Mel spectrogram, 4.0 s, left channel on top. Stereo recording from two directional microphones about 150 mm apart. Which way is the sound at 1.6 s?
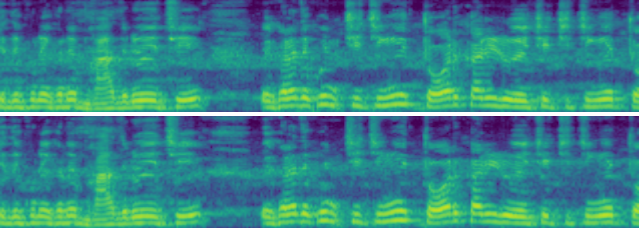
20° right (ahead or behind).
